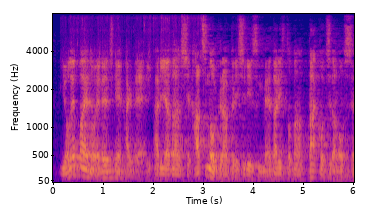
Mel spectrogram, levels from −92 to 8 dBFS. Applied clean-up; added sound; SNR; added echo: neural separator model SepFormer DNS4.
